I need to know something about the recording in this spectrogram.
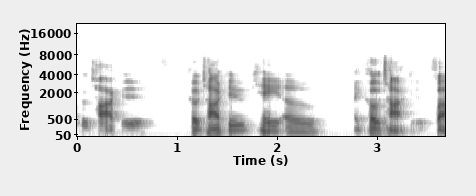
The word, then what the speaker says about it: Kotaku: it's all like the taco Kotaku KO and Kotaku don't don't make me spell it all right Kotaku Kotaku yes yeah so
